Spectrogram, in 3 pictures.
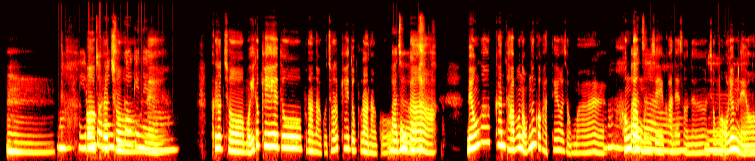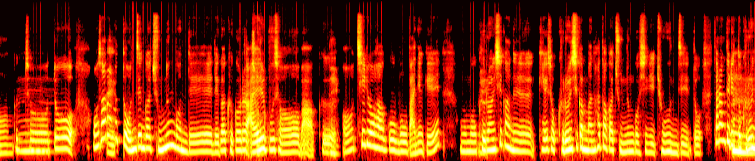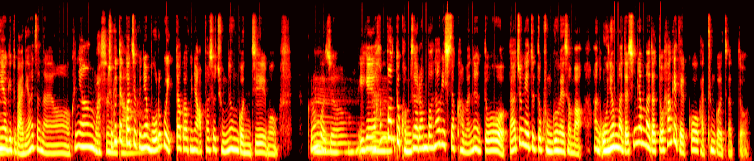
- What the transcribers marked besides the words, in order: distorted speech; other background noise; laugh
- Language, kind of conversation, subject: Korean, advice, 건강 걱정으로 증상을 과하게 해석해 불안이 커질 때 어떻게 대처하면 좋을까요?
